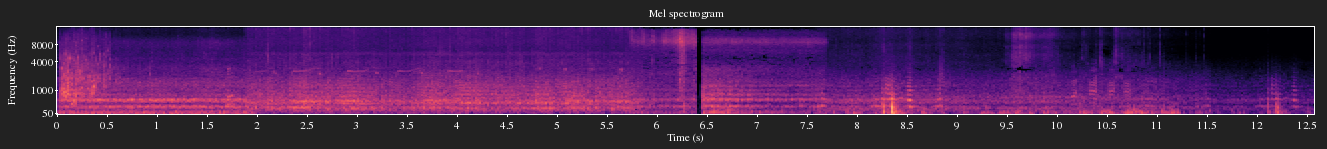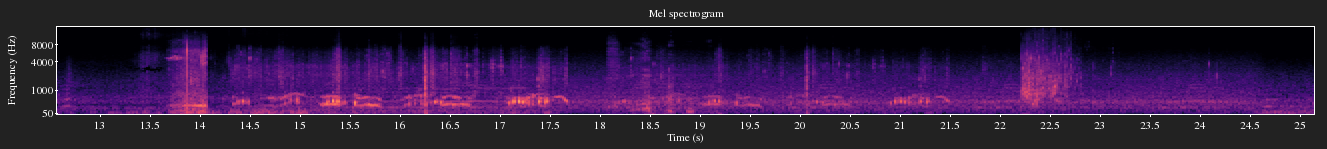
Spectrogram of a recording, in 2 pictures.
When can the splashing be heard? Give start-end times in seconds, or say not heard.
0.0-0.7, 22.2-22.8.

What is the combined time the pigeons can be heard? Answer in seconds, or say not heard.
8 s.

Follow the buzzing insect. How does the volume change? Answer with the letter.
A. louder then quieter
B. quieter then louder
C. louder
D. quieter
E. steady
D.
